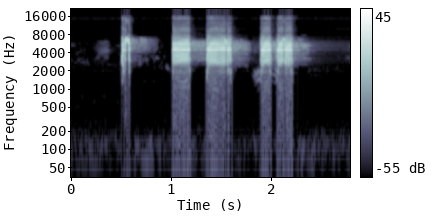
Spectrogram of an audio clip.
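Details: Black francolin call in clear detail: one brief sharp note, then a pair of long rasping, buzzy blasts and a second, doubled grating phrase, loud and dry with no other sounds.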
